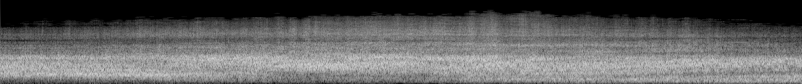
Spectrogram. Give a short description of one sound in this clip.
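A jet roar swells and sweeps past overhead.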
